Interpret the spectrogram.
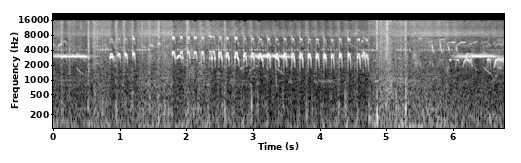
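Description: Bird calls: a short held whistle, then a fast run of short chirps at about nine a second lasting about three seconds, and the held whistle again near the end.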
